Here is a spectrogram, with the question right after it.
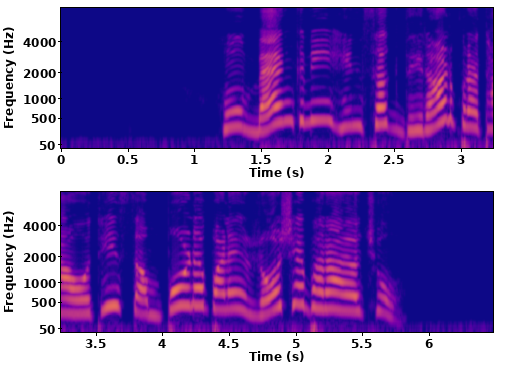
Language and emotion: Gujarati, angry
